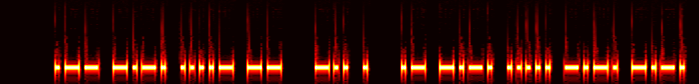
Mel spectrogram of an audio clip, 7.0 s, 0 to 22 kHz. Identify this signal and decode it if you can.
Morse code, heard as a keyed tone, about 25 wpm, 700 Hz. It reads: WC4M DE AC5CC
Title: USA Callsign DE Callsign 25wpm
